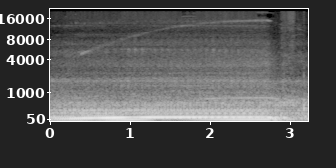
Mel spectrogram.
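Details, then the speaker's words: Toyota Prado D4D common-rail diesel on a chilly morning, previously knocking loudly after several sets of reconditioned injectors: deep even rumble rising and falling with revs, slight clatter, no heavy knock; now sounds normal. "had a couple of sets of Reco injectors put [Music] in listening sounds like a nor one to me"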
